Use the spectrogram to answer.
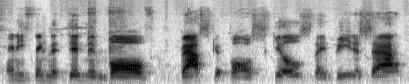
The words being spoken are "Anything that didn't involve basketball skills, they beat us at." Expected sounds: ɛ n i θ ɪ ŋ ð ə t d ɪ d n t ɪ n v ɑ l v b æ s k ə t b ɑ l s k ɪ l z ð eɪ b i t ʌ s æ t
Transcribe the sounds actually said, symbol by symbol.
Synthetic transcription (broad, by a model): ɛ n i θ ɪ ŋ ð ə t d ɪ d n t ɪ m v ɑ l v b æ s k ə t b ɑ l s k ɪ l z ð eɪ b i t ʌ s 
